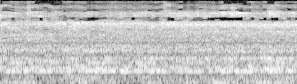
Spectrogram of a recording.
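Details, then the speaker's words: Running toilet tank: constant soft hiss of water trickling in with a faint steady high tone that never shuts off; the tank has a slow leak and keeps refilling, before replacing float and flapper with a Fluidmaster all-in-one kit. "That's the sound of a toilet tank that has a slow leak in it."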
